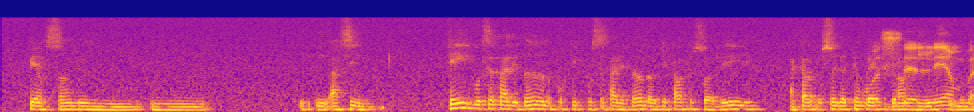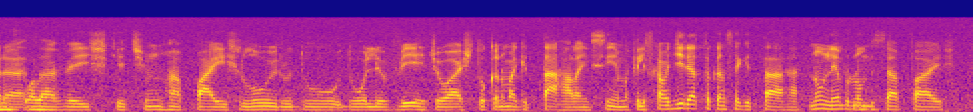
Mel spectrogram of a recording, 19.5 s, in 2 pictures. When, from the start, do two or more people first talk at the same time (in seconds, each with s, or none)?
8.4 s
